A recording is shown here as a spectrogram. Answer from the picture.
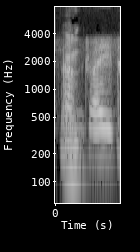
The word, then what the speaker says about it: Andrade: And am I saying your name correctly, or do I have the accent on the wrong syllable? – No, that's right, Andrade.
